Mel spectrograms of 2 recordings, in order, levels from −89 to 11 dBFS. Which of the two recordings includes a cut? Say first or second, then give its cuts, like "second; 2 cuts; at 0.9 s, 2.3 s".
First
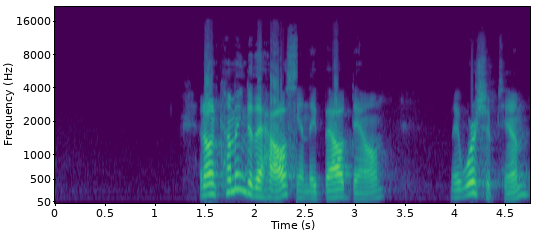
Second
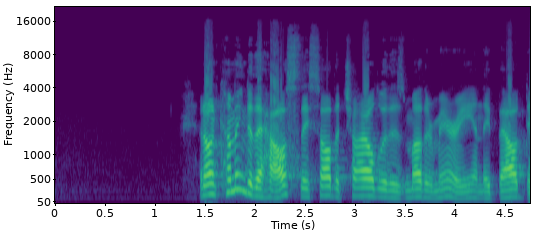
first; 1 cut; at 2.4 s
